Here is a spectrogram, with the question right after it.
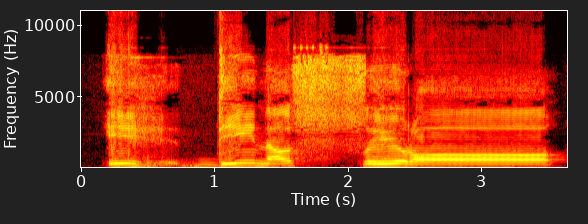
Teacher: ہا کو لفظ کے ساتھ پڑھیں گے، حلق کے نچلے والے حصے سے ہا ادا ہوگا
